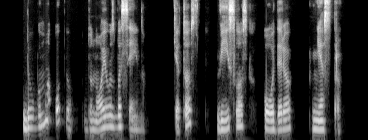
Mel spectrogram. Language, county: Lithuanian, Vilnius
